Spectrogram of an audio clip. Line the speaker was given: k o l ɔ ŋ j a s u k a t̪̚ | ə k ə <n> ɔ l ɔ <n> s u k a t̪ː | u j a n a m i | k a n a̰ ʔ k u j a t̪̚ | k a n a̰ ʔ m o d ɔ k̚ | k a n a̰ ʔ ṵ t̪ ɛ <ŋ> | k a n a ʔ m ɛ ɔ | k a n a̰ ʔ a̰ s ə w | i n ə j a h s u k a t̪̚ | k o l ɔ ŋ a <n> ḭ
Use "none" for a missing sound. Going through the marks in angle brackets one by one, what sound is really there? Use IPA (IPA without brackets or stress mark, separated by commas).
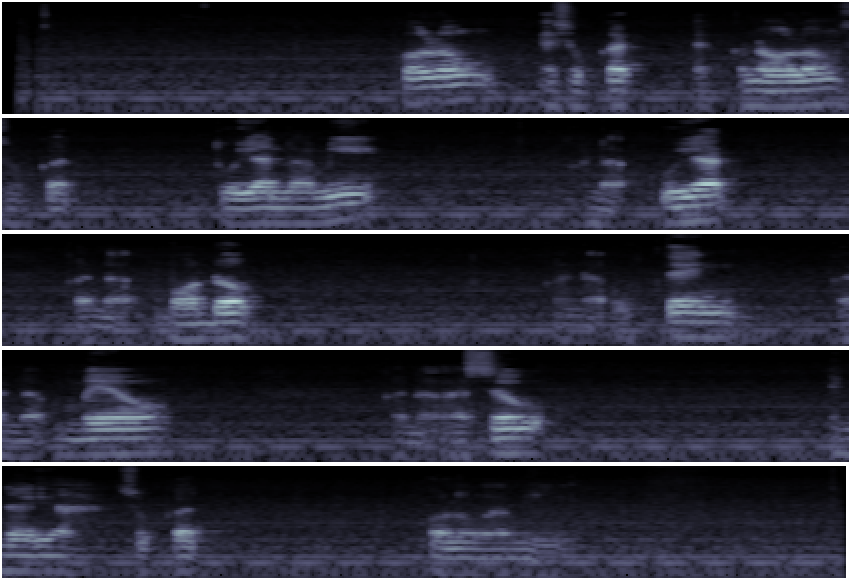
n, ŋ, ŋ, m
